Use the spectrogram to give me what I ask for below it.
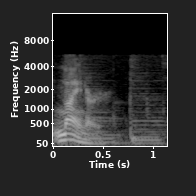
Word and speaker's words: niner: to represent these letters nine is the only number pronounced differently it is said as Niner the key to good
